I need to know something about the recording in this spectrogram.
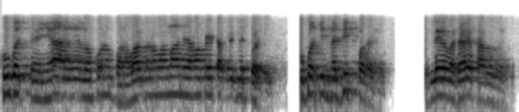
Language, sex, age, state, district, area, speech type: Gujarati, male, 45-60, Gujarat, Ahmedabad, urban, conversation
